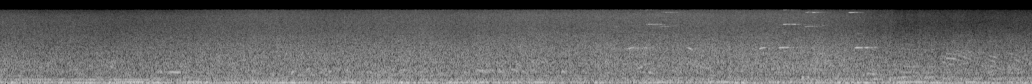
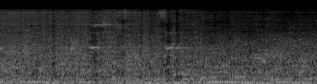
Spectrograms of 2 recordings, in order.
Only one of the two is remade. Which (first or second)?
second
